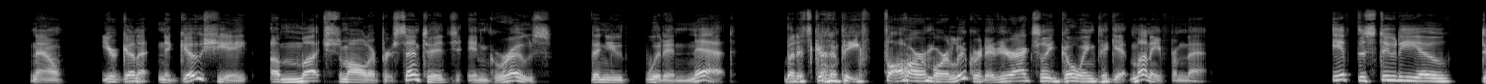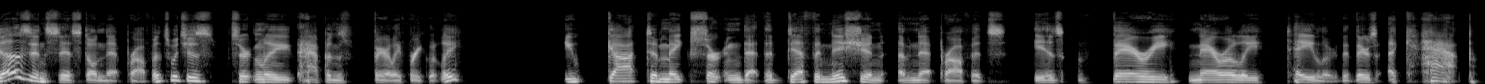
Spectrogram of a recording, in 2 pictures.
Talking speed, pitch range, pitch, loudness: 130 wpm, 100-140 Hz, 115 Hz, -18 LUFS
